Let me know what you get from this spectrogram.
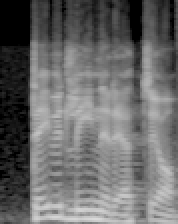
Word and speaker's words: David Lean: Du får nog uh, uttala det rätt en gång Robert. – Uh, Okej, okay. vad heter han då som eh, regisserade just Lawrence of Arabia? David Lean. David Lean, okej.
